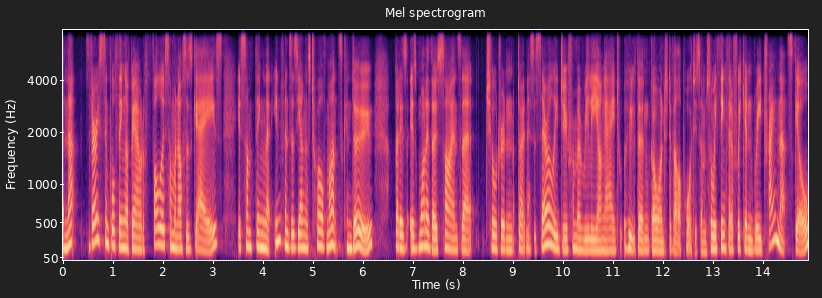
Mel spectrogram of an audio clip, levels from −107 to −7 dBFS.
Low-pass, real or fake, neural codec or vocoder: 7.2 kHz; fake; codec, 24 kHz, 0.9 kbps, DualCodec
